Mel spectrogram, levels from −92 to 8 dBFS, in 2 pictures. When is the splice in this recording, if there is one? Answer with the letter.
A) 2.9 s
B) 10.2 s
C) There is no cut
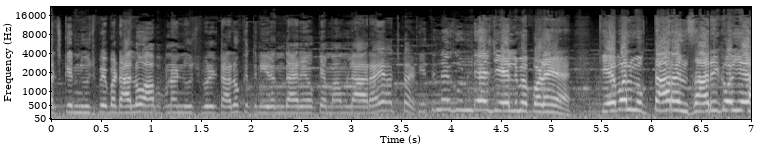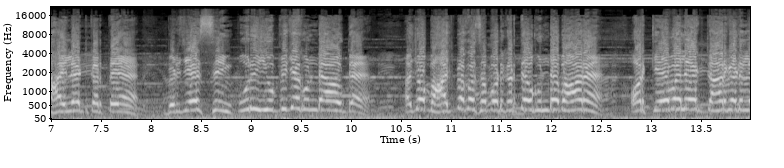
C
